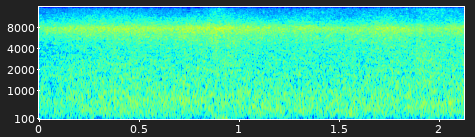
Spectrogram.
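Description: Sea waves at Turtle Beach, Hawkes Bay, heard as a continuous loud roar of surf mixed with wind buffeting the microphone, without any voices.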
